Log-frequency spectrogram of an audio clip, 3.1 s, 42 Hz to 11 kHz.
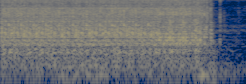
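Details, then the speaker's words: VW Passat 1.8 TSI with engine knock, coils unplugged one at a time while running: sharp regular knocking about four times a second over a light engine note, then cut off; rod knock, pointing to cylinder 4 rod bearing. "At this stage, I have to admit there is internal mechanical failure and everything is pointing towards cylinder 4 rod bearing."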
